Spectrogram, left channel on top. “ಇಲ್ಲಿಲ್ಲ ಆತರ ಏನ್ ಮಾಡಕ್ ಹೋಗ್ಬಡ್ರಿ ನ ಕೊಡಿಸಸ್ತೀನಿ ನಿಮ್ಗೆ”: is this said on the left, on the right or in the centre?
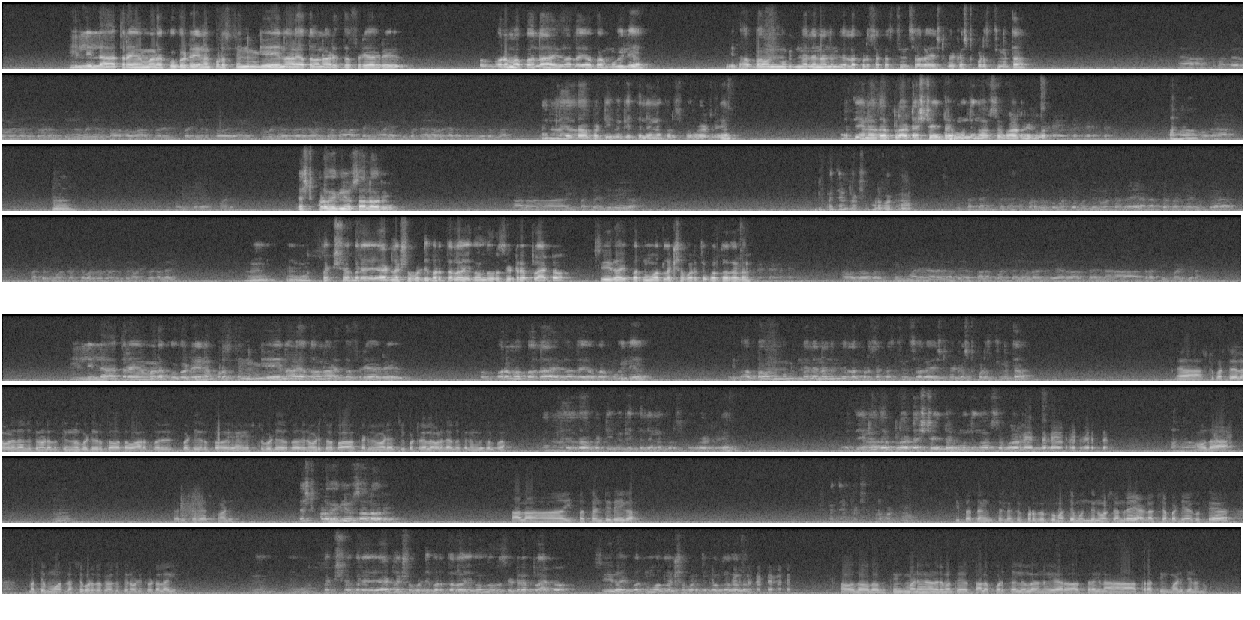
Left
